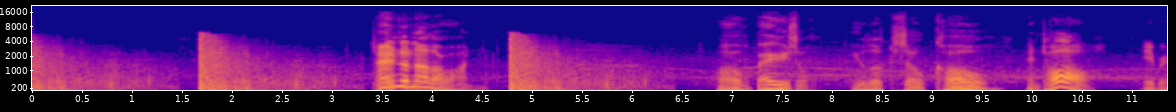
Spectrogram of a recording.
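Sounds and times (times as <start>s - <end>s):
meat and cheese cannon on a float firing a loud blast: 0.0s - 3.0s, 4.8s - 5.9s
speech: 3.4s - 4.5s, 6.8s - 11.3s.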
